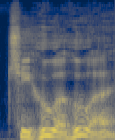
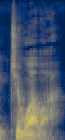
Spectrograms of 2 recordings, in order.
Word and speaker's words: Chihuahua: wilderness is broken by chihuahua of which cunningham graham used to write fondly pronounced chihuahua in london but locally chihuahua i broke my journey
